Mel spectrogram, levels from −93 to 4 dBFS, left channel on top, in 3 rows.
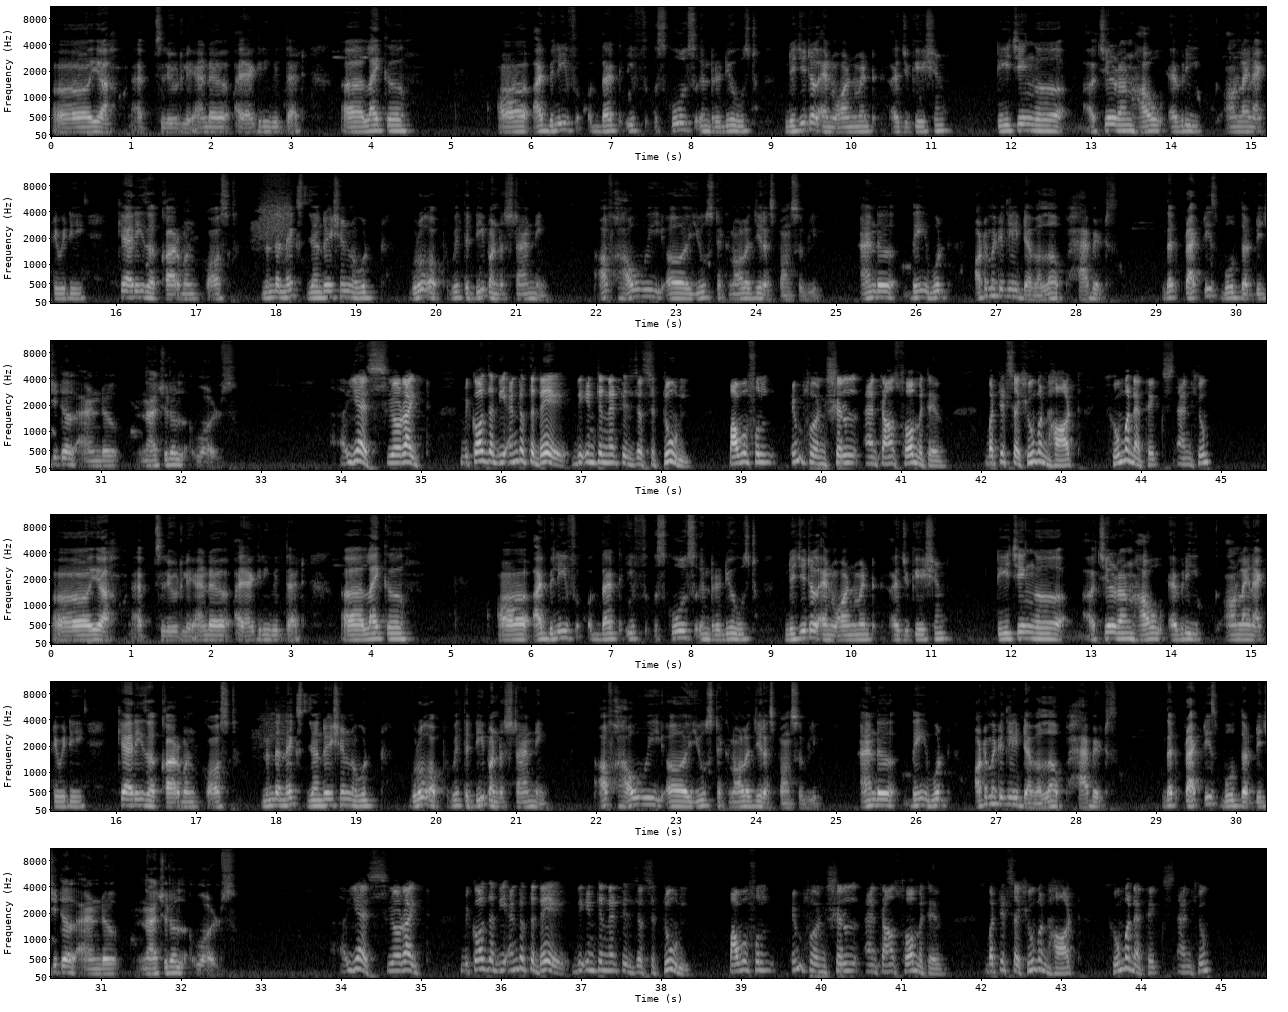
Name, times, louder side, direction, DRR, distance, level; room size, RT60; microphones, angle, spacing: voice 1, 0.0-3.1 3.6-4.5 5.6-8.7 9.2-11.2 11.8-14.4 14.7-15.6 16.0-17.4 17.8-19.2 19.7-21.4 22.0-24.8 25.3-26.4 26.7-28.5 29.1-31.2 31.5-32.7, right 3 dB, 25° right, 0.4 m, -35 dB
voice 2, 34.0-35.0 35.5-38.4 38.9-41.6 42.1-43.2 43.6-44.8, left 6 dB, 45° left, 0.3 m, -34 dB
2.4 x 2.1 x 2.4 m
head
